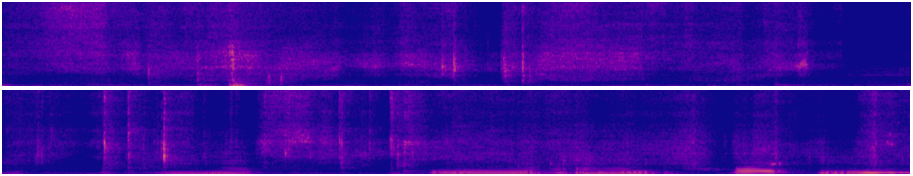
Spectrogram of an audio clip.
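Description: Paper rustling and crinkling with small sharp clicks as planner pages and a sticker sheet are handled and slid across a table. In the second half a woman's voice makes a few short wordless hums.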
